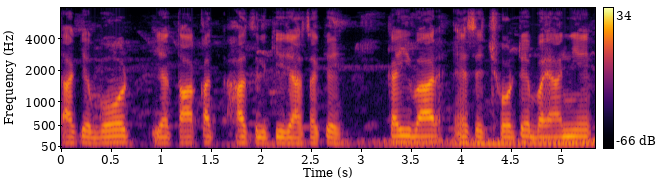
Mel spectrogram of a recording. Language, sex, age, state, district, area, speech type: Urdu, male, 18-30, Delhi, North East Delhi, urban, spontaneous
